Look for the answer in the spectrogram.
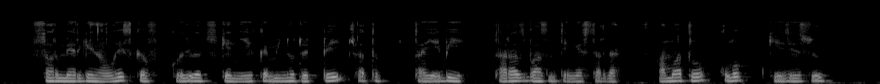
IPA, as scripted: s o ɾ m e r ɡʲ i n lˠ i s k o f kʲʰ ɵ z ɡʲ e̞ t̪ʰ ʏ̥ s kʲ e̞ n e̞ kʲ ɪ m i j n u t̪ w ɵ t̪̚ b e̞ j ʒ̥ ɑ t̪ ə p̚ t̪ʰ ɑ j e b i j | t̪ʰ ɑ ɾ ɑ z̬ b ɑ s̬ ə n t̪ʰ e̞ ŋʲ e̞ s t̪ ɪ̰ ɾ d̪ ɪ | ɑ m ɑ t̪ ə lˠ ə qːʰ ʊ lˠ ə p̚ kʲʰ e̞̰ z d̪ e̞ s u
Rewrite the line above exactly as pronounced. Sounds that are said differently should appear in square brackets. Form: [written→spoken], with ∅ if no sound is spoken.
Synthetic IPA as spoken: s o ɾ m e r ɡʲ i n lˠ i s k o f kʲʰ ɵ z ɡʲ e̞ t̪ʰ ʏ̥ s kʲ e̞ n e̞ kʲ ɪ m i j n u t̪ w ɵ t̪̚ [b→p] e̞ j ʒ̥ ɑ t̪ ə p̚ t̪ʰ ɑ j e b i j | t̪ʰ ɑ ɾ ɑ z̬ b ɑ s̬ ə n t̪ʰ e̞ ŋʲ e̞ s t̪ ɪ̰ ɾ d̪ ɪ | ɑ m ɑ t̪ ə lˠ ə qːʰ ʊ lˠ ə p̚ kʲʰ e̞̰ z d̪ e̞ s u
